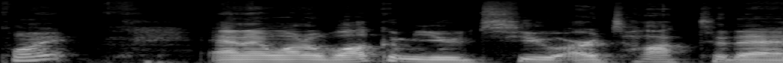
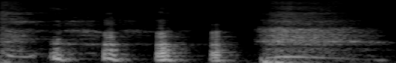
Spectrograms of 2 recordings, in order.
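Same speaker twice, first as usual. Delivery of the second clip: high giggle; 6 dB quieter than usual. Real, not acted. Laughs at his own joke.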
